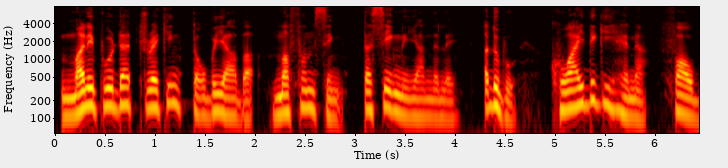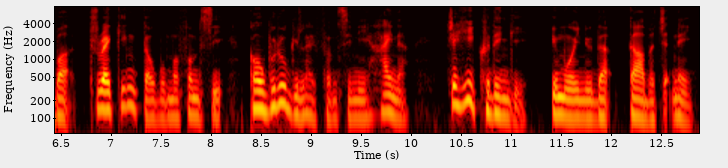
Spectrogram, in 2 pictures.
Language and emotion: Manipuri, neutral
